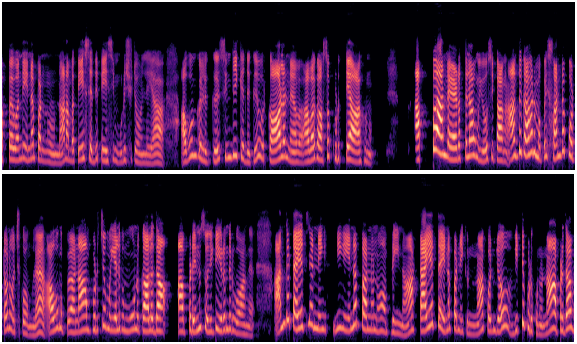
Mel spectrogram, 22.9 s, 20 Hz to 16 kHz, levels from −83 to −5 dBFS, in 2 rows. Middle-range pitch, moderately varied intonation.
No: very high, 275 Hz; average, 4.3 semitones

